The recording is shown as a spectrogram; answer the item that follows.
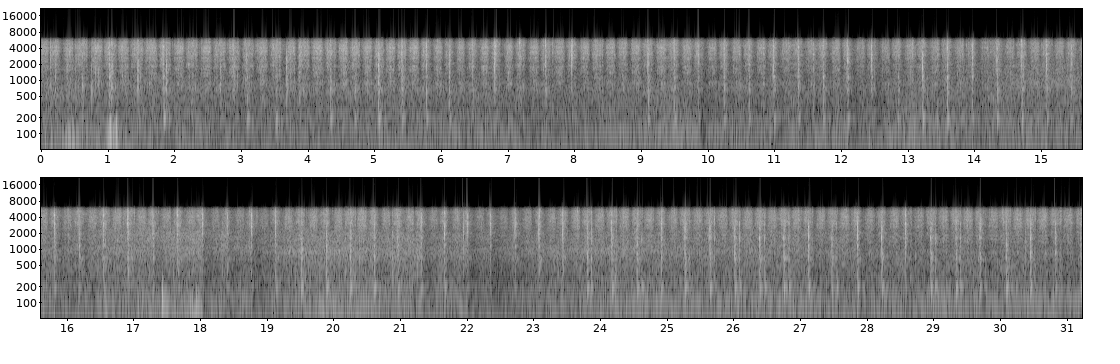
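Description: Bow drill in use: a wooden spindle spun back and forth by a bow, grinding in the fireboard's hole to build a coal by friction. A steady rasping rub with a loudness peak about twice a second as the bow strokes reverse.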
